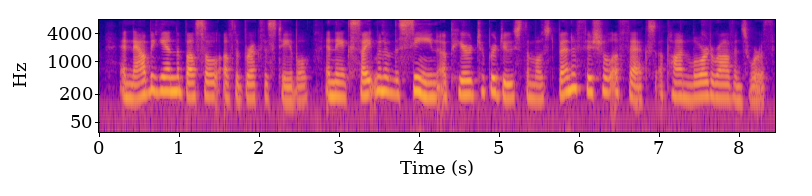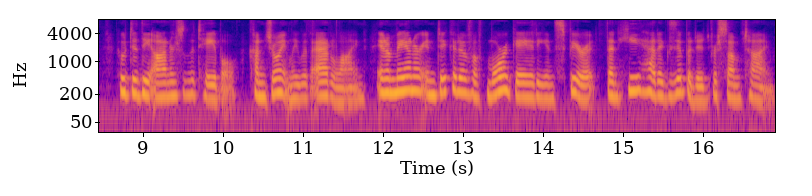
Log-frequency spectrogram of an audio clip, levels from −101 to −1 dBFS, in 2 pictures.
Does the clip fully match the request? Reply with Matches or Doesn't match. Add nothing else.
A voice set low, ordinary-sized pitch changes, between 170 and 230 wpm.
Doesn't match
